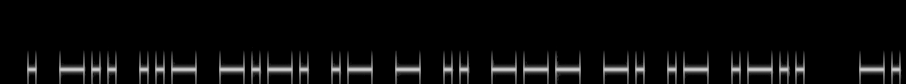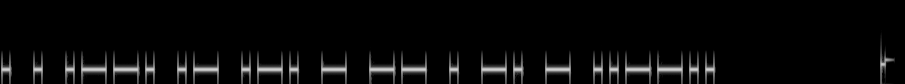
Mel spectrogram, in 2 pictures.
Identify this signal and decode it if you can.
Morse code, heard as a keyed tone, about 15 wpm, 700 Hz. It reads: EDUCATIONAL DEPARTMENT?
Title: Sentences from Top 1200 Words 15wpm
